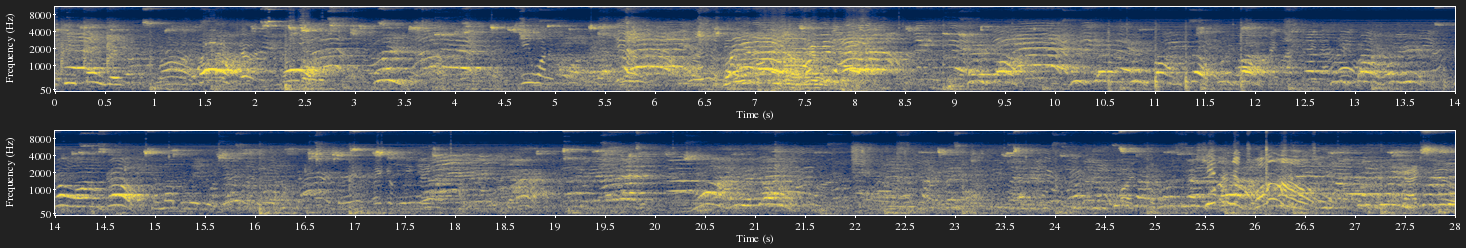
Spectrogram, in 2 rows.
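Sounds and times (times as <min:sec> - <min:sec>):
people shouting in a hall: 0:00.0 - 0:15.0, 0:17.6 - 0:28.0.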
